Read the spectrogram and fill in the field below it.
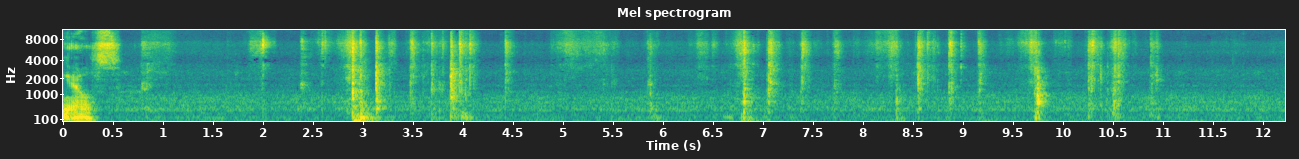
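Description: Playing cards tap and riffle as they are shuffled by hand.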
